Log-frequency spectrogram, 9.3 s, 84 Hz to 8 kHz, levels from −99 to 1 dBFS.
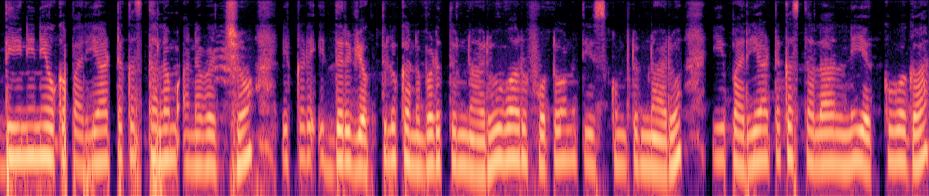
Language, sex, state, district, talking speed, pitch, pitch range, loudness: Telugu, female, Andhra Pradesh, Chittoor, 115 wpm, 195 Hz, 175-205 Hz, -16 LUFS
